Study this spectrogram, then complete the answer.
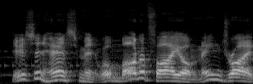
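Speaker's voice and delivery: put-on old man voice with swooping pitch. Reading Mega Man X capsule dialogue aloud: put-on old man's voice. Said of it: "I'm using a voice that sounds more like what's the guy's name from Mega Man Legends? The old guy".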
